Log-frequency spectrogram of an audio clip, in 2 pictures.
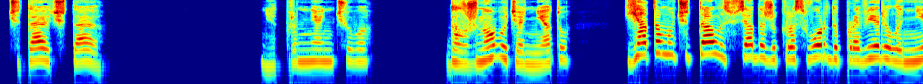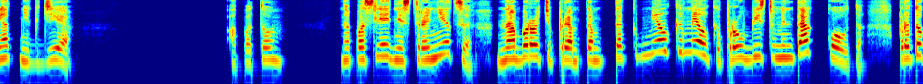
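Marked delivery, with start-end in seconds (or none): none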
